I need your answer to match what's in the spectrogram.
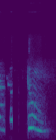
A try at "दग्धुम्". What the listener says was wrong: हाँ, दग्धुम।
